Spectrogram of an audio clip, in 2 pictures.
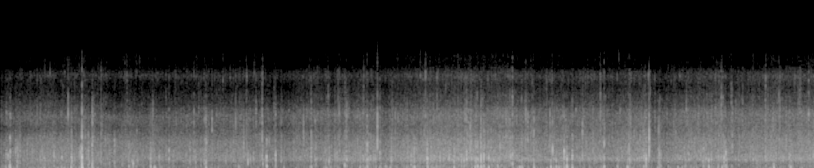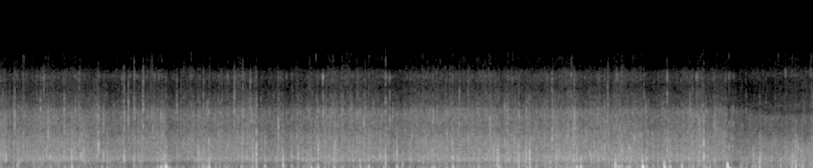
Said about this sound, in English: it has been raining rather heavily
